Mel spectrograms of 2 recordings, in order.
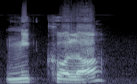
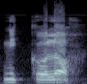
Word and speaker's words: Niccolò: Se dice, se pronuncia bien Nicolò, o sea, con doble C, N-I-C-C-O-L-O, y hay una, un acento en la última O.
